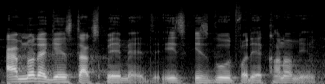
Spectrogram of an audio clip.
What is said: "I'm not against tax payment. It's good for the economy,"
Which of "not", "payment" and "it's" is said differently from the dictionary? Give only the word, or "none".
it's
